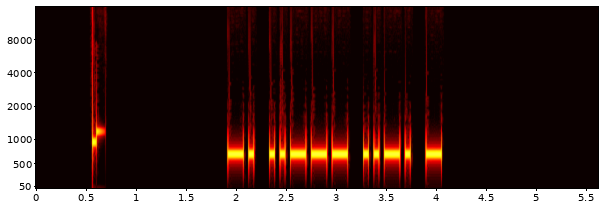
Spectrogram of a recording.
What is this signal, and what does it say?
Morse code, heard as a keyed tone, about 20 wpm, 700 Hz. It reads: N2FT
